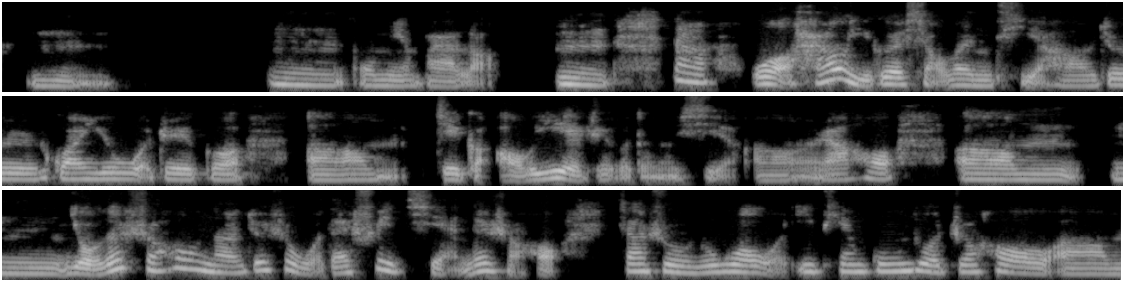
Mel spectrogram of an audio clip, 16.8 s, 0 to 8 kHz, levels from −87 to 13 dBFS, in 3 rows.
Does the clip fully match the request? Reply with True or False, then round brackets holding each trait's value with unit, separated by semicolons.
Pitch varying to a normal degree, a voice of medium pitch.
True (5.0 semitones; 170 Hz)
